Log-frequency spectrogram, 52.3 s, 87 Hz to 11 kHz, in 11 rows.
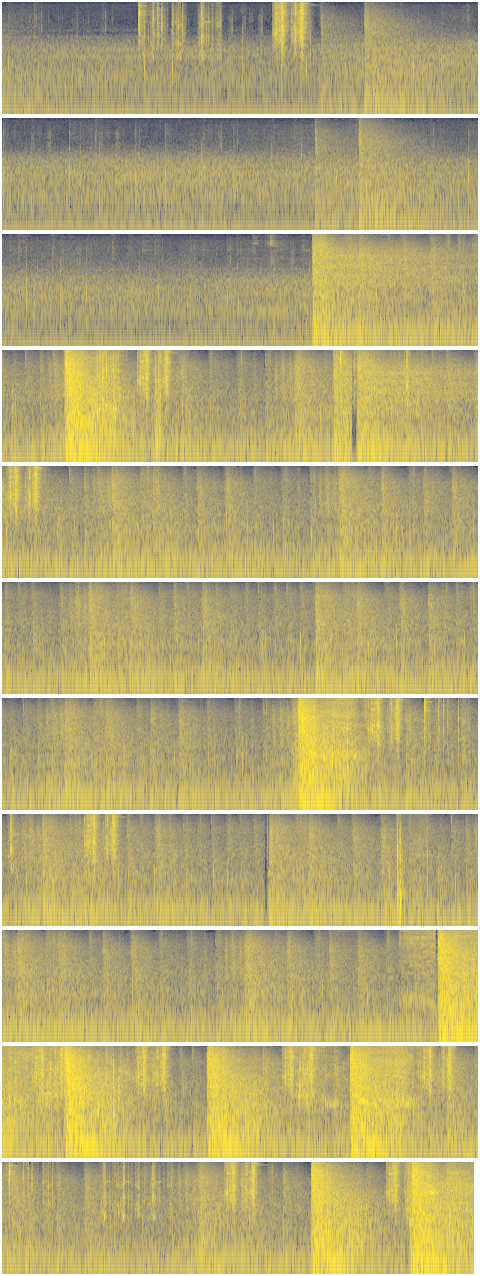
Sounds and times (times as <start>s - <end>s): Fusillade: 14.9s - 16.1s, 31.5s - 32.6s, 42.1s - 47.4s, 49.7s - 52.3s.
